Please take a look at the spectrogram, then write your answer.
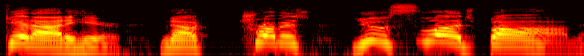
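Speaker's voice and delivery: loud angry order, slowing on the insult; hunter's command. Acted. Hunter orders Trubbish to attack.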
